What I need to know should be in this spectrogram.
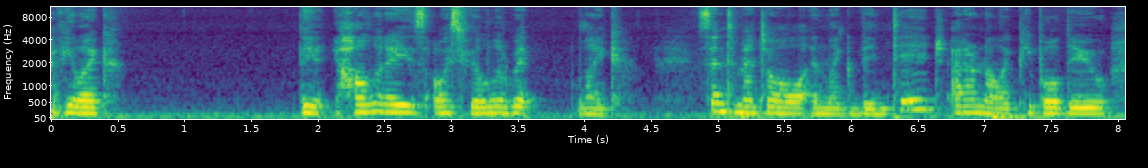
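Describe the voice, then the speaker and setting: Soft-spoken and somewhat breathy, a woman talks at a fairly low pitch in a dark, mellow tone, with audible room echo. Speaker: makeup artist, beauty vlogger. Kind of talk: makeup tutorial. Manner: less expressive than usual.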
